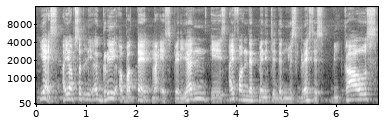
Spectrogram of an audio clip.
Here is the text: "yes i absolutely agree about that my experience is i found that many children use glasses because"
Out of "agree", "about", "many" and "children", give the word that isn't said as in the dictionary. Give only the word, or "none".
children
